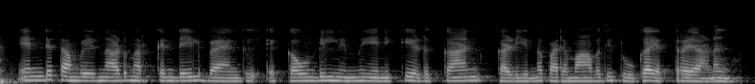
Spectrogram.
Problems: background sounds at intervals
